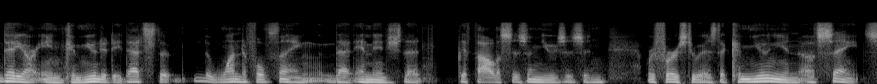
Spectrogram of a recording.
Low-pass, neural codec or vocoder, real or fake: 7.2 kHz; codec, 16 kHz, 0.8 kbps, ZipCodec; fake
